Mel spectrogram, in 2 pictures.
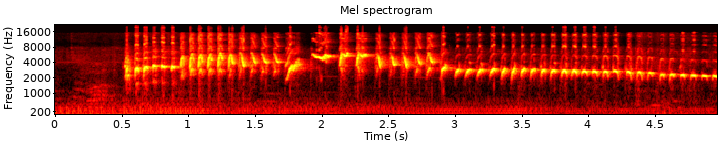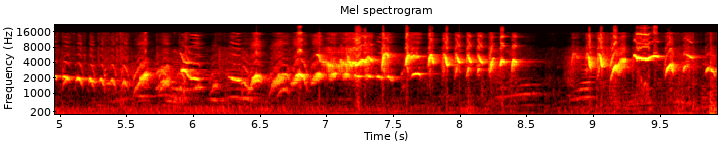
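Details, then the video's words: Greater green leafbird prompting song, pelatuk bawang fill, sung for training caged birds: a long rapid chattering trill that gradually descends in pitch, then a burst of varied squeaky notes over a low hum. "PANCINGAN DAN MASTERAN CUCAK IJO GACOR ISIAN MEWAH PELATUK BAWANG"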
